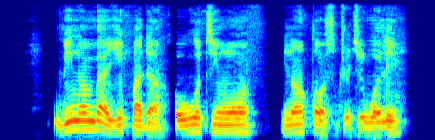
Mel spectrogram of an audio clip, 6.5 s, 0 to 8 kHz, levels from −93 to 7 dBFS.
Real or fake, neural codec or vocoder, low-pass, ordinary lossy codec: fake; codec, 44.1 kHz, 3.4 kbps, Pupu-Codec; 7.2 kHz; none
